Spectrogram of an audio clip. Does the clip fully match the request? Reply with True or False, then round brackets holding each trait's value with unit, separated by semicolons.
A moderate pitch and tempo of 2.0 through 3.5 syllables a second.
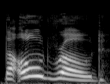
False (255 Hz; 3.1 syllables/s)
